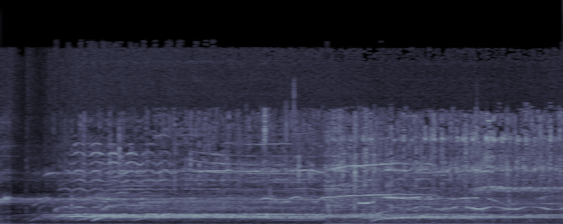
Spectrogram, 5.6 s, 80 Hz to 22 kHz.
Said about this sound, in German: Mit Trillerpfeifen, Sirenen und Transparenten machten die Streikenden auf die Uhrzeit 15.19 Uhr aufmerksam. Ein symbolischer Zeitpunkt für die Gewerkschaften.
